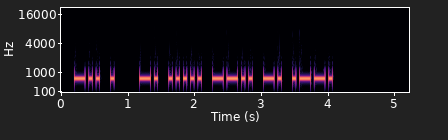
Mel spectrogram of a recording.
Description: Morse code, heard as a keyed tone, about 22 wpm, 700 Hz. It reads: DE N5ZNP
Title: USA Callsign DE Callsign - 5 Characters - 22wpm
